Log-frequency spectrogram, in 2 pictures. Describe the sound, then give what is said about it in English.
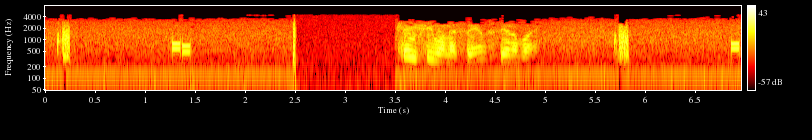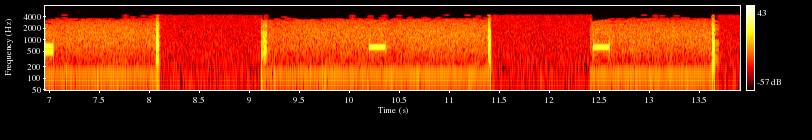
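Short electronic dialing beeps chirp a few times over a hissy, band-limited line, separated by abrupt gaps of silence, while a voice briefly talks in the middle. “I bet you got a phone call.”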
